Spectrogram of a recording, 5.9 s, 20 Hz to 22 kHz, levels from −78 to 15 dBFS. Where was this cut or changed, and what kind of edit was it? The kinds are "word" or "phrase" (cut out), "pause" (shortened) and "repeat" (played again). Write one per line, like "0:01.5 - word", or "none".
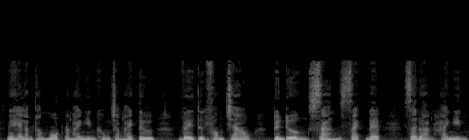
0:02.6 - word
0:04.3 - word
